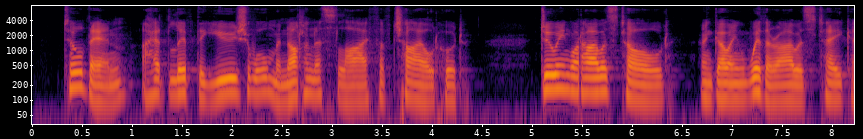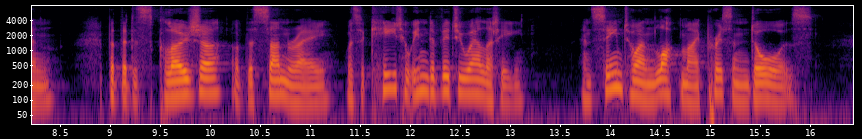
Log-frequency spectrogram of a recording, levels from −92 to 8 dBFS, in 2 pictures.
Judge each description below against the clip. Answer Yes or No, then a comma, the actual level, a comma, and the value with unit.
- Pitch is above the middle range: No, low, 115 Hz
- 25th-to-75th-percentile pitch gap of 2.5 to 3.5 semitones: No, average, 5.1 semitones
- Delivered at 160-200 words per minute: No, average, 150 wpm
